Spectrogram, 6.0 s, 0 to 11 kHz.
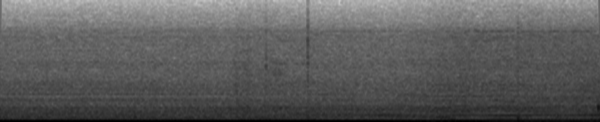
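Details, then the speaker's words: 2002 Lancer OZ Rally, cold test start after valve cover gasket replacement, check engine light on: smooth idle runs slightly high while cold, then pitch eases down after a few seconds; normal cold-start behaviour. "We'll just give her a quick little broom broom. It's got a little bit of a high idle, it's cold. She'll come back down."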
